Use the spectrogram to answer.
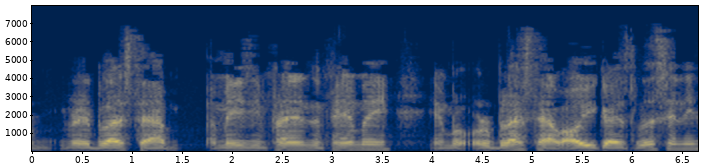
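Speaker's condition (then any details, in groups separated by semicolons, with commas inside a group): Traumatic brain injury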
